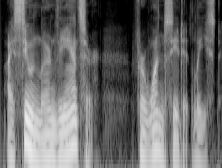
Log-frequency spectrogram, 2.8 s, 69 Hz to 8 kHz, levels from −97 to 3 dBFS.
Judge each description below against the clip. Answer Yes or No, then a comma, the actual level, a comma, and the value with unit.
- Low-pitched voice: Yes, very low, 90 Hz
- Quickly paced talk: No, average, 195 wpm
